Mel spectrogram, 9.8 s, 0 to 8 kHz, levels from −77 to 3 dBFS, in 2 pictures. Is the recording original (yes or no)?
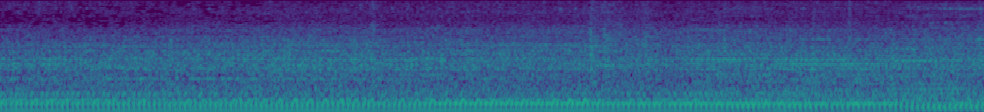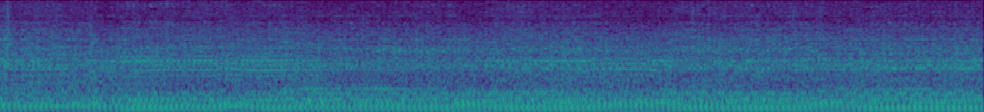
yes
